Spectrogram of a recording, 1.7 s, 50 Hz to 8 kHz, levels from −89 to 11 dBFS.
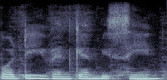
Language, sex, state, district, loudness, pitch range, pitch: English, female, Assam, Kamrup Metropolitan, -13 LUFS, 210-225 Hz, 215 Hz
